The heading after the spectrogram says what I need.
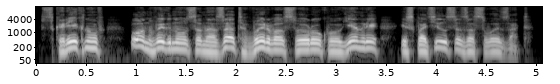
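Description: A man's voice: a little high, animated, moderate pace, warm tone, no echo. Man reading an audiobook, dry and close. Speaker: audiobook reader. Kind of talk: scripted narration.

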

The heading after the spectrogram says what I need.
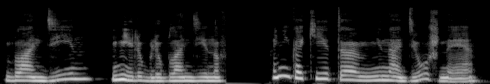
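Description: A fussy young woman who finds fault with everything, voiced by a female audiobook reader. Her voice sits a touch higher than the reader's own and stays soft and mellow. The sound is dry and close. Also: animated, unhurried, no echo. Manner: capricious, fault-finding. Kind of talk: audiobook character voice.

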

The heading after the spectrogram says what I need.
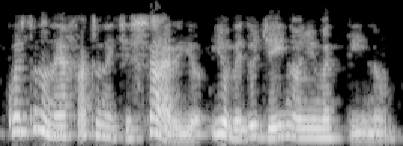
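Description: A woman reading an audiobook, voicing a calm, dry, firm gentleman who speaks in a measured way, in a dull lo-fi recording. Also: mid-range voice.

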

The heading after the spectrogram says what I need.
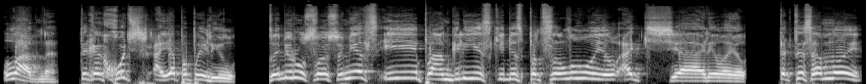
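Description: A woman's voice: a little high, lively intonation, unhurried, pitched above the performer's own voice. A woman voicing a brash, sardonic young man in an audiobook, blunt and mocking. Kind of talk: audiobook character voice.

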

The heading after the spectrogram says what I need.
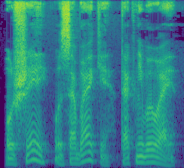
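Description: A man voicing a playful, excitable young hare who asks eager, teasing questions. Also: fairly low pitch, normal speed, breathy edge, voice pushed up.

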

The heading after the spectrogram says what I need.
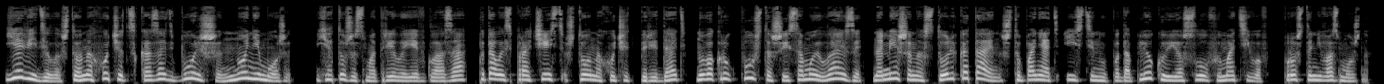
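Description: A woman narrating a first-person fantasy audiobook in an even, measured way. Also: medium pitch, no room sound, studio quality.

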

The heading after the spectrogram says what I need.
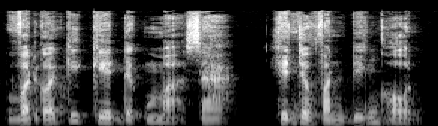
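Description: A man narrating a ghost story with a dramatic, expressive reading. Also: lowish voice, moderate pace, breathy edge.

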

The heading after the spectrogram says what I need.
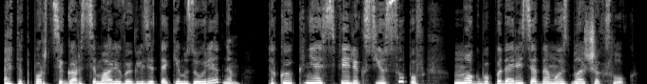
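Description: A woman's voice: on the high side, brisk, dark tone, dry recording, lightly acted. A woman reading an audiobook, voicing a playful young woman who puts on a haughty, theatrical manner, in a dry studio.

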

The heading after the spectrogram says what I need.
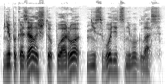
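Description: A man reads an audiobook with dramatic expression. His voice is lowish but moves lively through the sentences. The recording is close and dry. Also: moderate pace, dry recording. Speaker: audiobook narrator. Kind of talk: scripted narration.

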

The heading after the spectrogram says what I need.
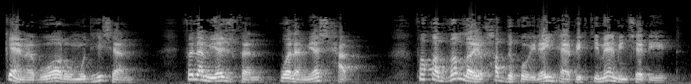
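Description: A man reading a story aloud in a steady, dramatic narration. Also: mid-range voice, normal speed. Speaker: audiobook narrator. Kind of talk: scripted narration. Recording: roomy echo.

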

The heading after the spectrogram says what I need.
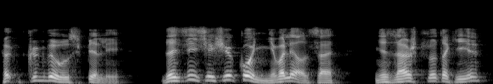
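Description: Brash quick-tempered young hero, read by a man, lively indignant outbursts, slow delivery, muffled audiobook recording. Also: mid-range voice, voice pushed up. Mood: alarmed. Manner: indignant, shouting bursts.

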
